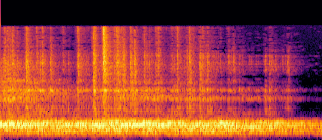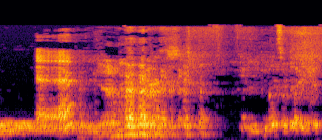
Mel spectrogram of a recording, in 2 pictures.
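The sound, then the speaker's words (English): A thunder tube, made of wood and canvas and built for sound effects, rumbles with a steady, warbling metallic drone that holds for several seconds and slowly fades, followed by quieter, scattered sounds. “This is a thunder tube.”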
